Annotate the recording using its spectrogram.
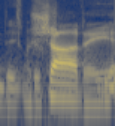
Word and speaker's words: Schade: You know, you saw Wissa and Mbeumo looking really sharp, and, and they brought in is it um, Shard? Is that, is that how you say his name? Schade, yeah, yeah.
